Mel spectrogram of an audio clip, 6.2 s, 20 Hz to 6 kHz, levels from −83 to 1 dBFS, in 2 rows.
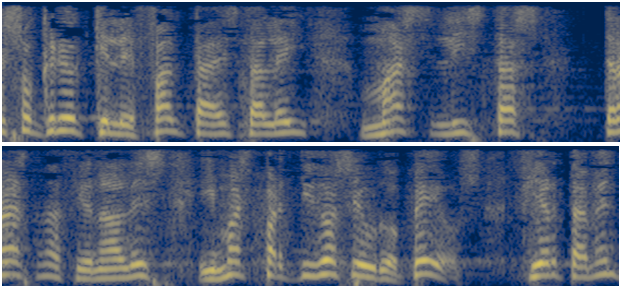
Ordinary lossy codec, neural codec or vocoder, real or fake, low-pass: AAC, 32 kbps; none; real; 5.4 kHz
